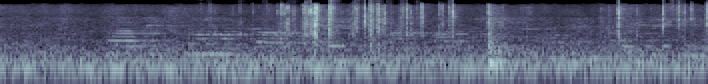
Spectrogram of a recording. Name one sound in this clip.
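A juice carton drops into a plastic basket with a thud.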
